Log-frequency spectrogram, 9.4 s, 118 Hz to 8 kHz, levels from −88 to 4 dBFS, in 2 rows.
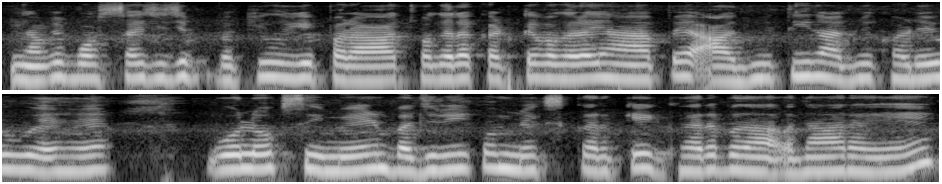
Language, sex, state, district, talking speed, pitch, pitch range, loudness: Hindi, female, Rajasthan, Jaipur, 200 wpm, 205 Hz, 195-215 Hz, -17 LUFS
